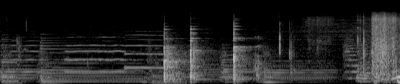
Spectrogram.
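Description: Background music with sustained instrumental tones, over which a serving utensil clinks three times against dishware about halfway through as soup is ladled into a bowl, followed by a short burst of noise near the end.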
